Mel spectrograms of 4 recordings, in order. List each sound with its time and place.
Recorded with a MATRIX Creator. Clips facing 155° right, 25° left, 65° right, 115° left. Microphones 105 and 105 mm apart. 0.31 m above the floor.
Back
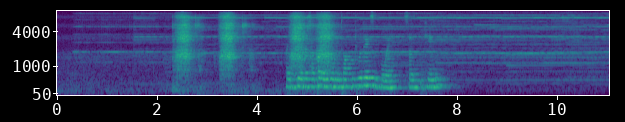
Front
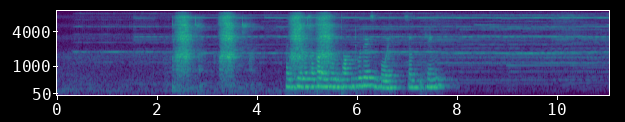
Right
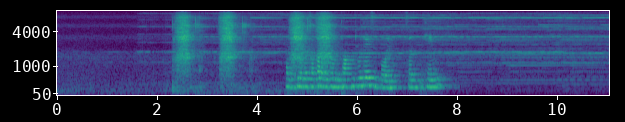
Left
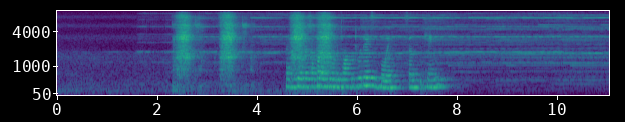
2.3 s a hiss: 45° right, 5 m
4.6 s a woman speaking: 10° right, 2.5 m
